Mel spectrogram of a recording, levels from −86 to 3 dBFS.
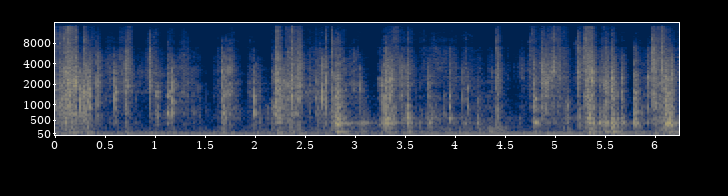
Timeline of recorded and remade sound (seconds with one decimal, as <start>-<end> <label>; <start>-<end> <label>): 0.0-3.7 remade; 3.7-6.2 recorded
